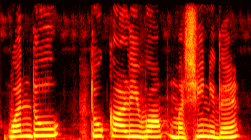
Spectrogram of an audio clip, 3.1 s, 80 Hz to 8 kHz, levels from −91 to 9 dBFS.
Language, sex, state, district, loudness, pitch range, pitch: Kannada, female, Karnataka, Bidar, -13 LUFS, 295-335 Hz, 310 Hz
